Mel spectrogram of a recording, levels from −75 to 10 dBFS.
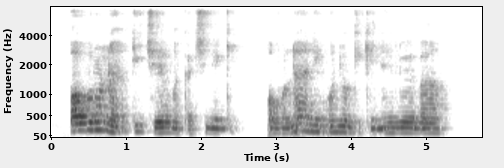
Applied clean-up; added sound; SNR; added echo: neural mask model DeepFilterNet 3.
